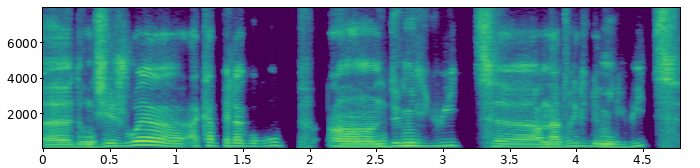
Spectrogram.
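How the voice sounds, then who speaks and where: With a Toulouse accent, a man speaks at a moderate pace with ordinary pitch variation, in a dry, close sound with no echo. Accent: Toulouse (southern French). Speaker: speech technology product developer presenting. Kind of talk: webinar presentation. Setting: online webinar. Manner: halting, many fillers and repetitions.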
